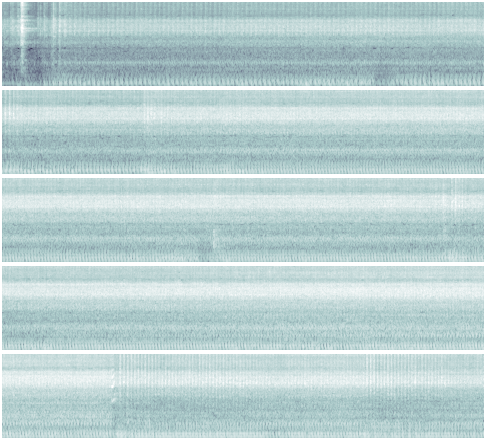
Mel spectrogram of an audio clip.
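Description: A Troy-Bilt Horse tiller engine running steadily while tilling a garden with old tines, a loud continuous drone with a brief startup at the beginning and small changes in pitch throughout.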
